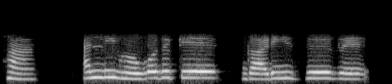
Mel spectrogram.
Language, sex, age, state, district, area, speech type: Kannada, female, 18-30, Karnataka, Gadag, rural, conversation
